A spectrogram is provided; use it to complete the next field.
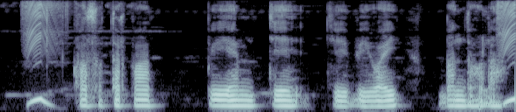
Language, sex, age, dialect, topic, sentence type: Bhojpuri, male, 18-24, Western, banking, statement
